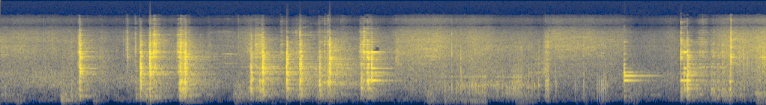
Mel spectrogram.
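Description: A metal ash pan scrapes and clanks as it slides out of a fireplace grate.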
